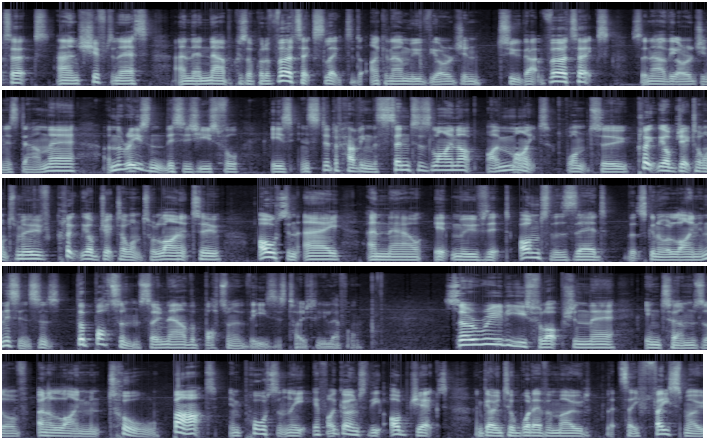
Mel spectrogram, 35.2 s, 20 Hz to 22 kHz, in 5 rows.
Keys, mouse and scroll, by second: 0.5 shift+s, 5.3 middle click, 6.1 Tab, 7.0 middle click, 7.5-7.8 scroll down 2, 7.9 shift+middle click, 8.8 click, 9.4 shift+middle click, 9.8 click, 11.9 shift+click, 12.5 click, 13.1 shift+click, 14.3 shift+click, 16.6 alt+a, 24.8 click, 27.0 middle click, 27.8 shift+middle click, 29.8 click, 30.0 middle click, 30.8 click, 31.7 Tab, 33.4-33.8 scroll up 1, 33.9 shift+middle click.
